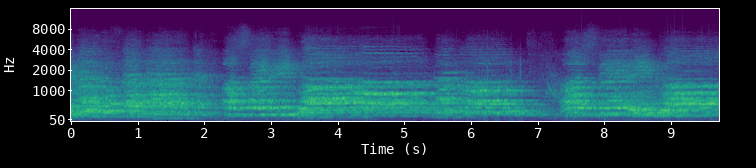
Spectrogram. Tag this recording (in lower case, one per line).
yodelling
